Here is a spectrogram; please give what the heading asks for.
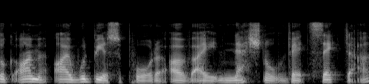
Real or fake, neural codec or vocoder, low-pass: real; none; 7.2 kHz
